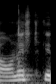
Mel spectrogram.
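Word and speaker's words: honest: দেখেন এই যে আমরা অনেস্টকে যদি আমরা ভাঙি, তাহলে কি দাঁড়াচ্ছে? অনেস্ট। কি দাঁড়াচ্ছে ভাইয়া? অনেস্ট। কি দাঁড়াচ্ছে? অনেস্ট। অথবা বাংলায় লিখলে কি? অনেস্ট। সো উচ্চারণের শুরুটা ভাওয়াল আসতেছে কিনা বলেন?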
